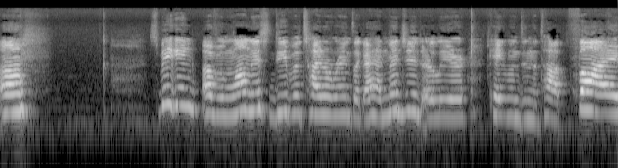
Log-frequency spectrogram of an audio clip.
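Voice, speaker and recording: A bright, sharp tone comes at a fairly slow pace with ordinary pitch variation, big swings in loudness, and long, frequent pauses. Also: woman, high pitch for a woman. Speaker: wrestling vlogger. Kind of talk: casual vlog commentary.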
